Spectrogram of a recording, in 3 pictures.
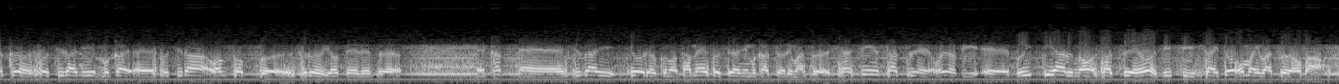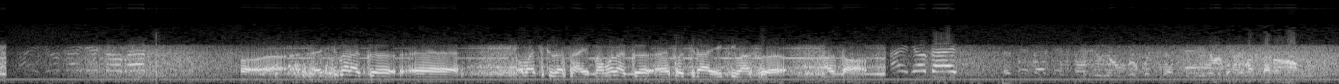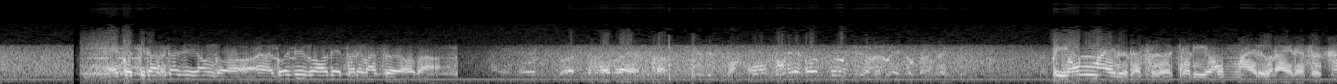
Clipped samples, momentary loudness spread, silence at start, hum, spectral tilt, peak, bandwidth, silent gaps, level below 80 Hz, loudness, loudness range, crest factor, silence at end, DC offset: under 0.1%; 11 LU; 0 s; none; -6.5 dB/octave; -4 dBFS; 17.5 kHz; none; -52 dBFS; -13 LUFS; 5 LU; 10 dB; 0 s; under 0.1%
